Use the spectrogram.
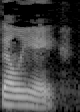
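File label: "bellyache", English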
